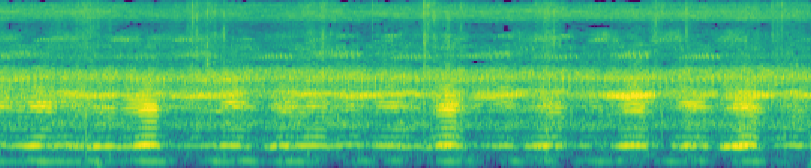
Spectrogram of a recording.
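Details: Wild Indian frogs calling for mates in the forest on a late night after the first rain: throaty pulsed croaks in bursts roughly every second, swelling and fading, with other frogs overlapping in the background.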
